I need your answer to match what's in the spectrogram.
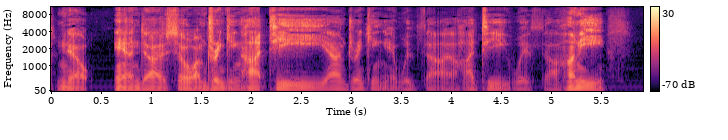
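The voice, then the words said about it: Hoarse, ragged voice. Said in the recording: “if it gets too ragged ... my voice is out”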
